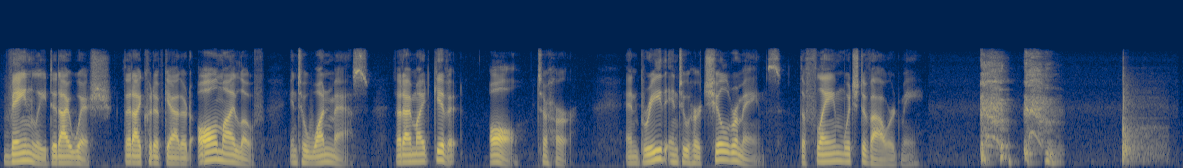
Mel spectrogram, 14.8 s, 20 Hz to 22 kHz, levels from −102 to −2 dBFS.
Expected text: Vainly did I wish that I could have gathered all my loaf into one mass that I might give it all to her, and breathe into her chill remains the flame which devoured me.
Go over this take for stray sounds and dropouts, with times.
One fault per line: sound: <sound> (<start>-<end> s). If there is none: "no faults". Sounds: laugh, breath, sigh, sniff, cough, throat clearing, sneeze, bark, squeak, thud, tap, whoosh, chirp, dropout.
sound: cough (12.2-13.3 s)
sound: thud (14.0-14.6 s)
